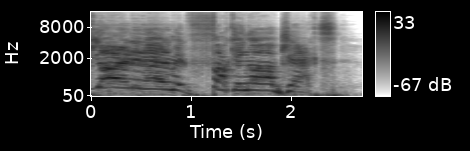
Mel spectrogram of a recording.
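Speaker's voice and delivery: mock, high-pitched, yelled outburst. Explaining a scene where a man answers his wife, retelling a man's yell. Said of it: "but you yelled".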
